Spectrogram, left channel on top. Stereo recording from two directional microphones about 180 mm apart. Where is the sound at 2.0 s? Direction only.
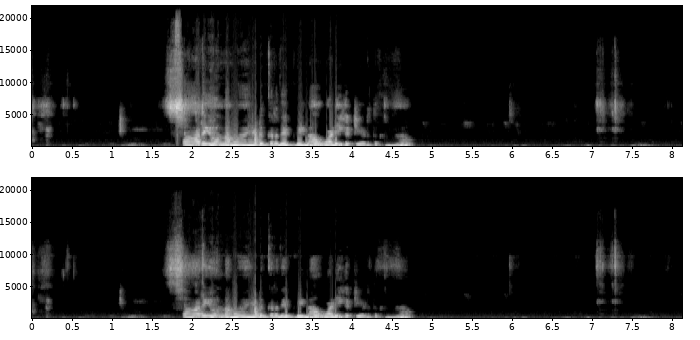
40° left (ahead or behind).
